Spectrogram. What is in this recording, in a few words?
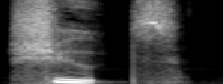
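"shoots", American English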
